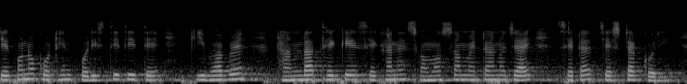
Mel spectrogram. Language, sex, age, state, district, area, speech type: Bengali, female, 18-30, West Bengal, Purulia, urban, spontaneous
